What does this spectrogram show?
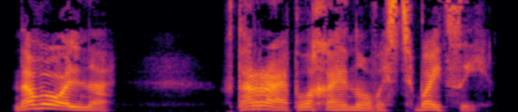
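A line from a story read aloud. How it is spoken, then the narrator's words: Hoarse voice carrying clearly. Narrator (Russian): хриплый голос Малика уже без помех разносился по осеннему воздуху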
